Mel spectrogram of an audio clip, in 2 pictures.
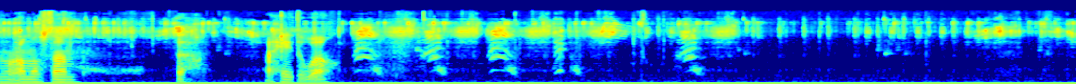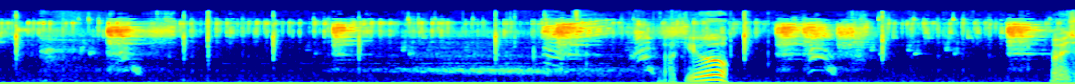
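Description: Footsteps patter on a stone floor.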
